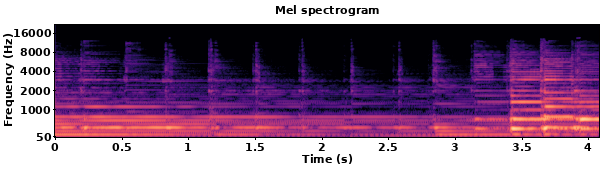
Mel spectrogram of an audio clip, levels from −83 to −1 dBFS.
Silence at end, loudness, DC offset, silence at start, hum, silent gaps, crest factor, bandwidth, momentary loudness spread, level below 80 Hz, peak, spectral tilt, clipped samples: 0 s; -22 LUFS; under 0.1%; 0 s; none; none; 20 dB; 12.5 kHz; 20 LU; -56 dBFS; -2 dBFS; -6.5 dB/octave; under 0.1%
